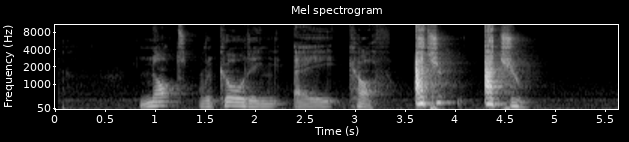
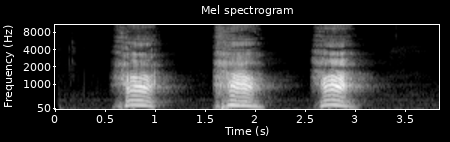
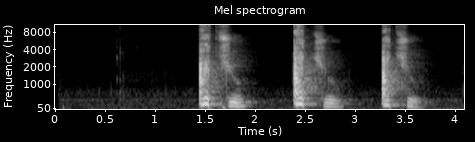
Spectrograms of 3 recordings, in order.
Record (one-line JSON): {"cough_length": "5.6 s", "cough_amplitude": 26805, "cough_signal_mean_std_ratio": 0.31, "exhalation_length": "3.8 s", "exhalation_amplitude": 25950, "exhalation_signal_mean_std_ratio": 0.41, "three_cough_length": "4.1 s", "three_cough_amplitude": 25467, "three_cough_signal_mean_std_ratio": 0.34, "survey_phase": "beta (2021-08-13 to 2022-03-07)", "age": "45-64", "gender": "Male", "wearing_mask": "No", "symptom_none": true, "smoker_status": "Never smoked", "respiratory_condition_asthma": false, "respiratory_condition_other": false, "recruitment_source": "REACT", "submission_delay": "1 day", "covid_test_result": "Negative", "covid_test_method": "RT-qPCR", "influenza_a_test_result": "Negative", "influenza_b_test_result": "Negative"}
